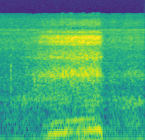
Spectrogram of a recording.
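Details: Single low, rumbling snore about a second long, ending abruptly against quiet room noise, from a nine-month-old dog who snores like an old dog; snoring.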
